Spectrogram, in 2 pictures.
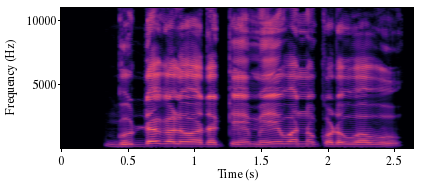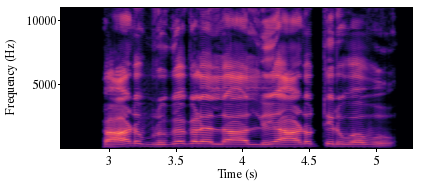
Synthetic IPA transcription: ɡuɖːɐɡɐɭuɐd̪ɐkːe̞mɛːʋɐnːukɔɽuʋɐʋu | ɡaːɽubɾuɡɐɡɐɭɛlːɐːlːiaːɽut̪ːiɾuʋɐʋu

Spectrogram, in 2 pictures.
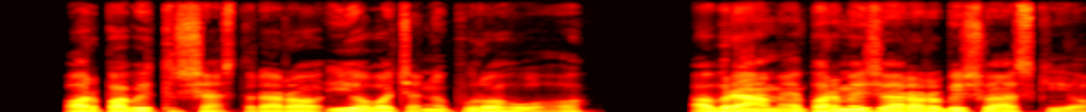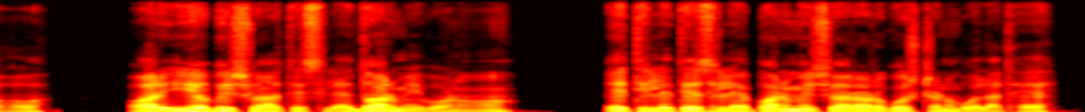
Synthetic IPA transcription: ɔɾpɐʋɪt̪ɾəʃaːst̪ɾaɾɔʔɪjɔʋɐt͡ʃənpʊɾɔɦʊɔ̰ | ɐbɾaːmɛpɐɾmeːʃ̬wəɾaɾɔʋɪʃwaːskɪjɔ | ɔɾɪjɔʋɪʃwaːst̪eːslɛd̪ʱɔɾmibɔɽ̃ɔ | eːt̪ʰilɛt̪eːs̬lɛpɐɾmeːʃwəɾaɾɔɡoːʃʈəɽ̃boːlat̪ʰɛ

